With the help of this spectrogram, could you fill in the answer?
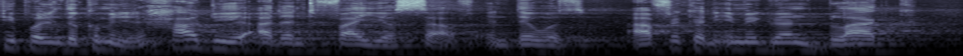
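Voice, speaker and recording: This man talks at a fairly quick pace with a fairly high pitch and lively intonation, and room echo is audible. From Africa. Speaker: community organization founder. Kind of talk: talk to church forum.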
